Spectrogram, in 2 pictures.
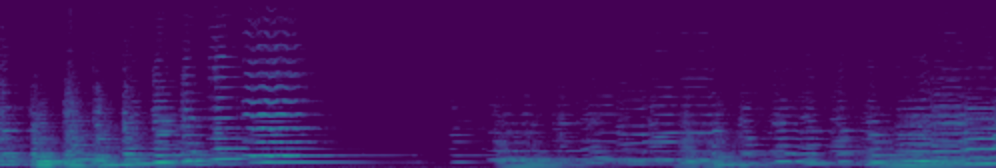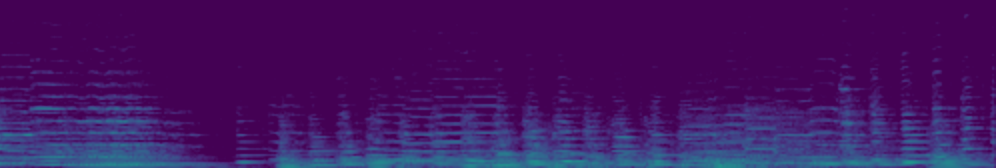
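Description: String quartet of violins, viola and cello playing classical music. The playing fades almost to nothing about two seconds in, then starts again a second later and goes on.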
